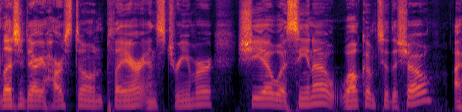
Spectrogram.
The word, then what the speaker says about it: Shiawasena: So, how do you pronounce it for the record? Shia Wasena, but you can just call me Shia. Everyone calls me Shia.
